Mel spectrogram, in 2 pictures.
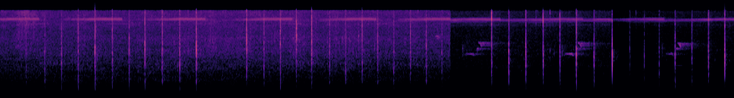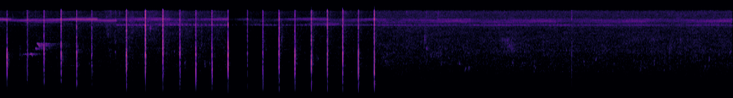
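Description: A hand-held stone knocking against a rock slab in a steady rhythm, about two sharp strikes a second, as something is pounded into a dark grit. The knocking stops for the last several seconds, leaving a steady high insect buzz.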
